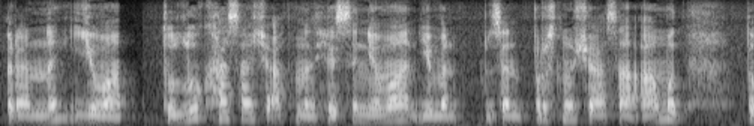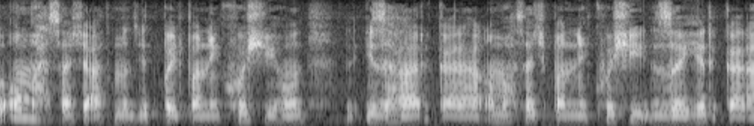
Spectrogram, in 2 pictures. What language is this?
Kashmiri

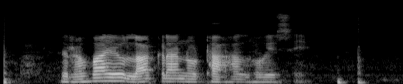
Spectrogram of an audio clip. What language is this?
Kachi Koli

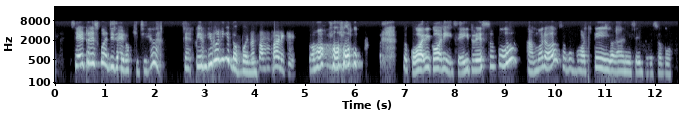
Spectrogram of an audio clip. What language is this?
Odia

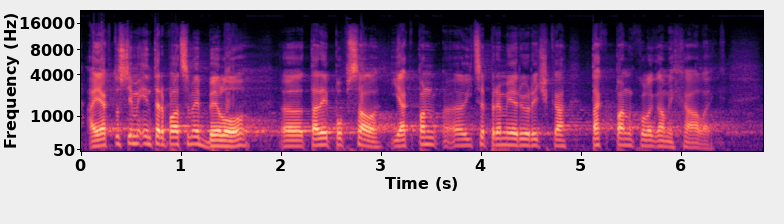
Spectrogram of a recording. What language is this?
Czech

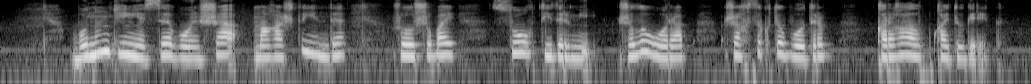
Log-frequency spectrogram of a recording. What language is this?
Kazakh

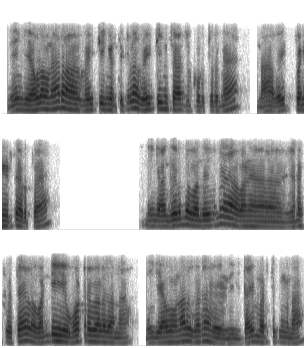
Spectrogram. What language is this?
Tamil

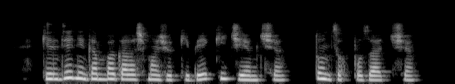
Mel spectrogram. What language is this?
Chuvash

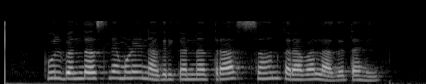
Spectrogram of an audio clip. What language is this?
Marathi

